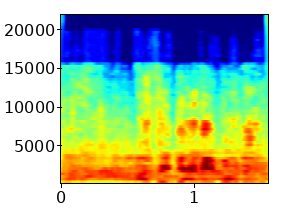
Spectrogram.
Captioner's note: cheers & boos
